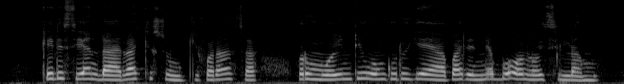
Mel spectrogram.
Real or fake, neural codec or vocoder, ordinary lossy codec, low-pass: fake; vocoder, 44.1 kHz, 128 mel bands, Pupu-Vocoder; none; none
